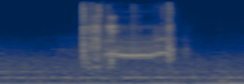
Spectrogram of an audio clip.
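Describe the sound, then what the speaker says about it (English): A single old-fashioned camera shutter click in the video game Xenoblade Chronicles: Definitive Edition, crisp and close, standing alone over a faint steady background hum. "That old-timey shutter click."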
